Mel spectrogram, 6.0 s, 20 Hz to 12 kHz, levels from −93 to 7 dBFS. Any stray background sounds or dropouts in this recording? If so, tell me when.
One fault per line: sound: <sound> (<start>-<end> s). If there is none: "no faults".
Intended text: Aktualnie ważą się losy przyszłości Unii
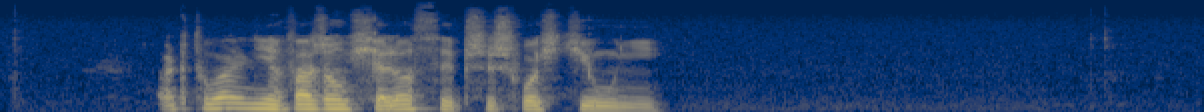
no faults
